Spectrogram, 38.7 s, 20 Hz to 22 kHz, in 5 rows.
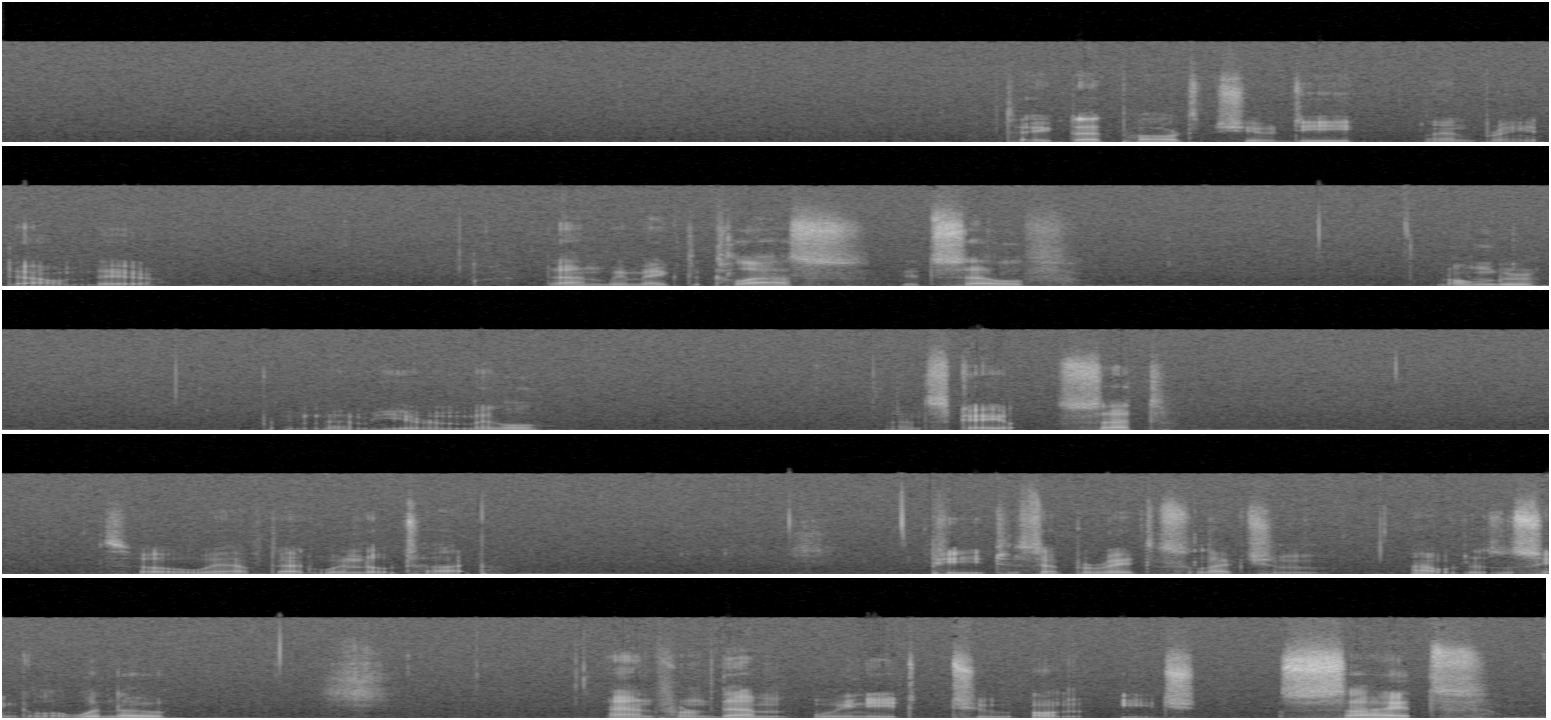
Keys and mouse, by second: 3.0 middle click, 5.8 shift+d, 6.9-9.0 drag, 9.7 Tab, 10.1-11.2 right drag, 11.2 Tab, 12.6 Tab, 12.9 Tab, 13.6 a, 15.3 l, 19.9 s, 24.0 Tab, 25.6 Tab, 26.6 a, 26.8 a, 27.8 p, 29.2 Tab, 36.4 KP_1.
